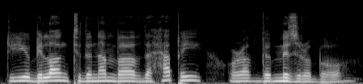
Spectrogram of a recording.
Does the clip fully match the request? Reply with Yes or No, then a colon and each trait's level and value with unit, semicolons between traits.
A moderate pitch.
Yes: medium, 150 Hz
